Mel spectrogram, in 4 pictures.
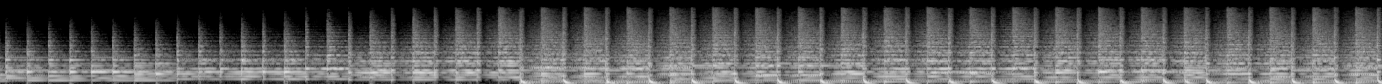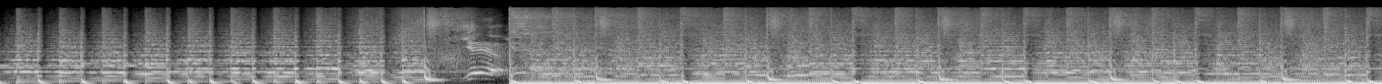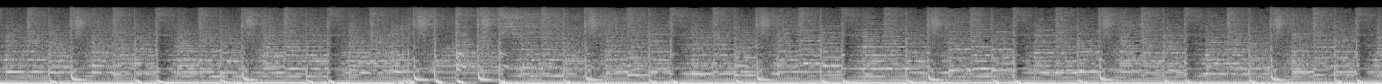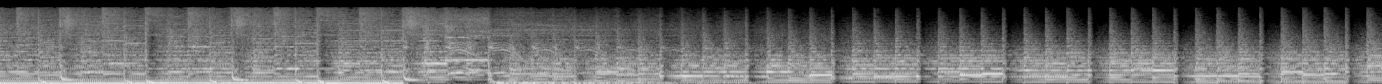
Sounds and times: Dubstep: 0:05.0 - 0:55.2.

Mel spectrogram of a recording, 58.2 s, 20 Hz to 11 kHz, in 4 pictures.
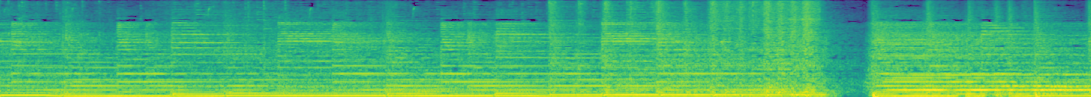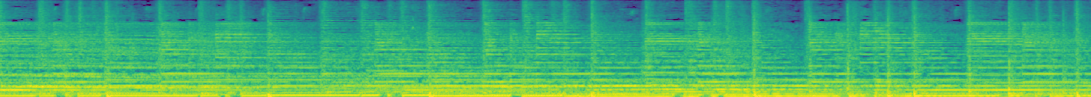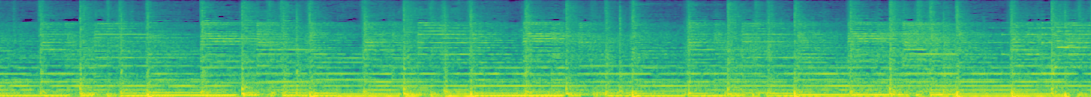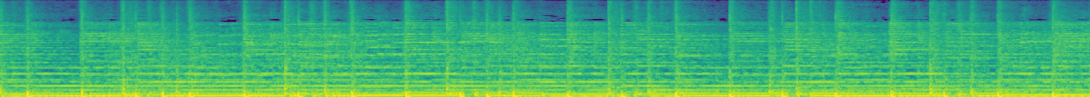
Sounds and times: Guitar: 0:00.0 - 0:58.1.

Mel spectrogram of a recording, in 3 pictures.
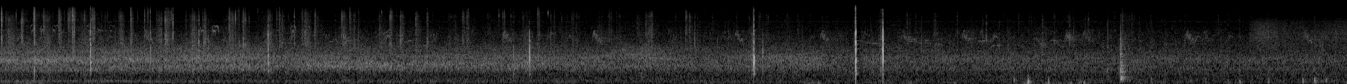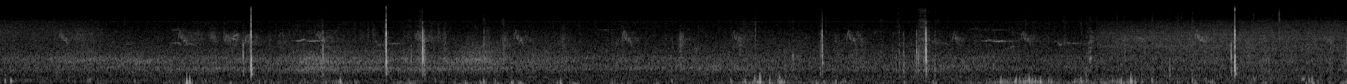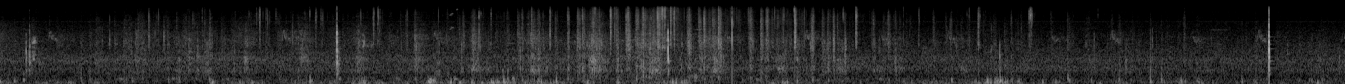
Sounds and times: Clip-clop: 0:00.0 - 0:40.3.

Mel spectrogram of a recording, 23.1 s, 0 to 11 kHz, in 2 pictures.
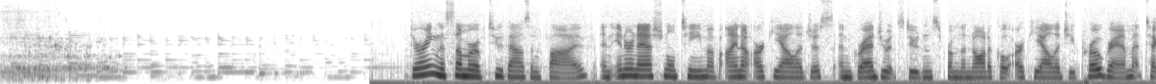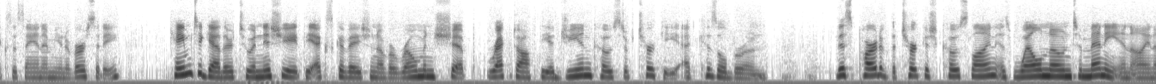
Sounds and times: Speech: 0:04.1 - 0:19.2, 0:19.9 - 0:23.1.

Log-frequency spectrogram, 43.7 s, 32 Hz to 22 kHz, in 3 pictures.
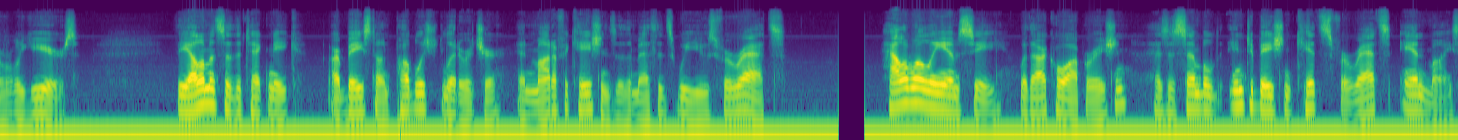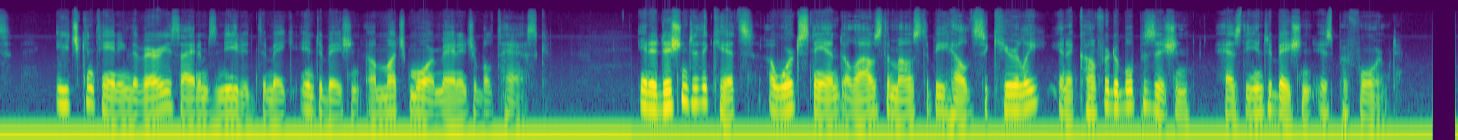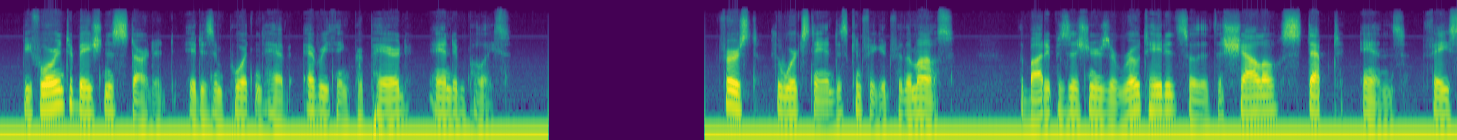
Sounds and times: Speech: 0:00.0 - 0:00.8, 0:01.8 - 0:07.9, 0:08.8 - 0:20.1, 0:21.0 - 0:28.6, 0:29.4 - 0:34.3, 0:36.4 - 0:38.7, 0:39.4 - 0:43.7.

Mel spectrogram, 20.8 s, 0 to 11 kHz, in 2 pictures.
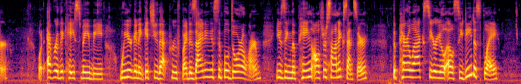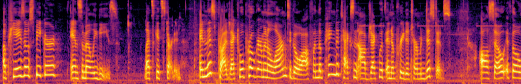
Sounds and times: Speech: 0:00.0 - 0:00.2, 0:00.8 - 0:19.4, 0:20.0 - 0:20.8.

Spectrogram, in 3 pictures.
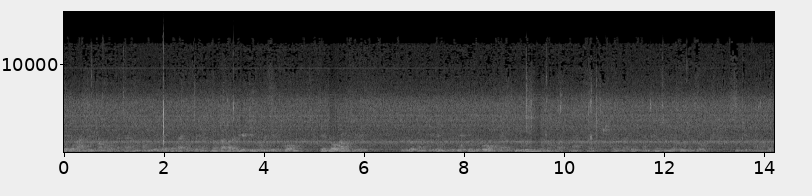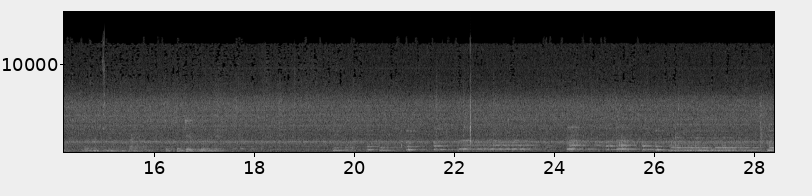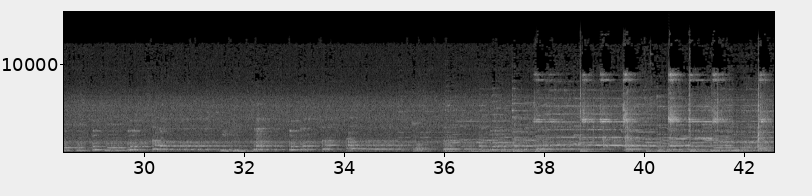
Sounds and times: Music: 0:19.5 - 0:42.6.

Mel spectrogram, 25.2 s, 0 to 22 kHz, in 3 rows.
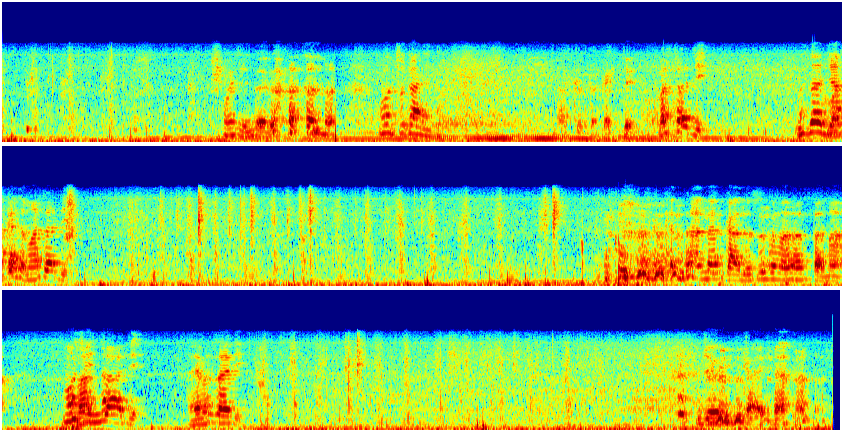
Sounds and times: Speech: 0:08.0 - 0:09.2, 0:15.3 - 0:19.3, 0:23.8 - 0:24.5.

